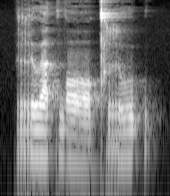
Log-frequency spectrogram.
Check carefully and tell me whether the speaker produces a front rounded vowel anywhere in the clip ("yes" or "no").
no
